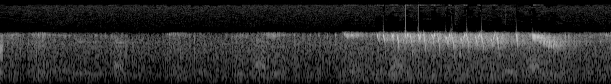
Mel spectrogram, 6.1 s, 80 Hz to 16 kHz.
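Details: Black storks in Estonia at feeding time at the nest, 20 May 2012: after a quiet stretch, a two-second burst of rapid, high, scratchy pulsed calls repeated many times a second, over steady background hiss.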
